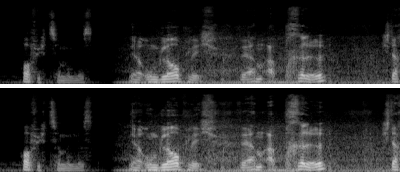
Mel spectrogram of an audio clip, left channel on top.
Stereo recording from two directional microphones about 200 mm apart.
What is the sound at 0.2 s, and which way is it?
Speech, 5° left (ahead or behind).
